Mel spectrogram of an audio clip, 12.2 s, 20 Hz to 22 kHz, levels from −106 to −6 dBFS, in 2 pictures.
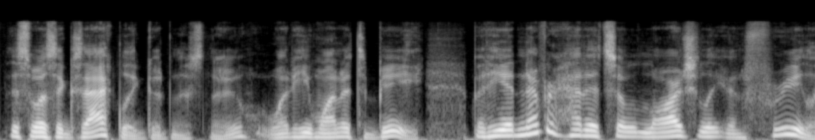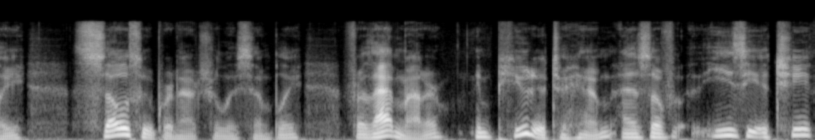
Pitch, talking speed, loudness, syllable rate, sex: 115 Hz, 150 wpm, -23 LUFS, 5.1 syllables/s, male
